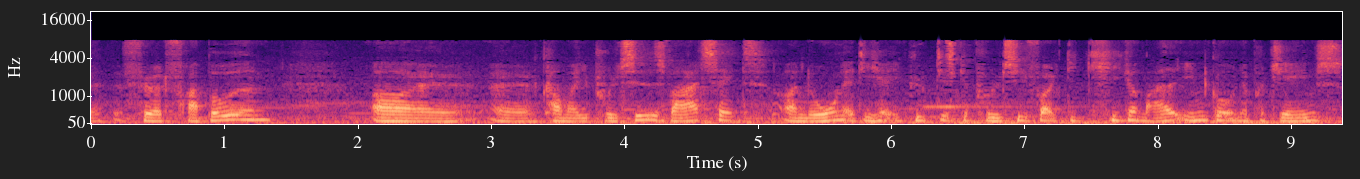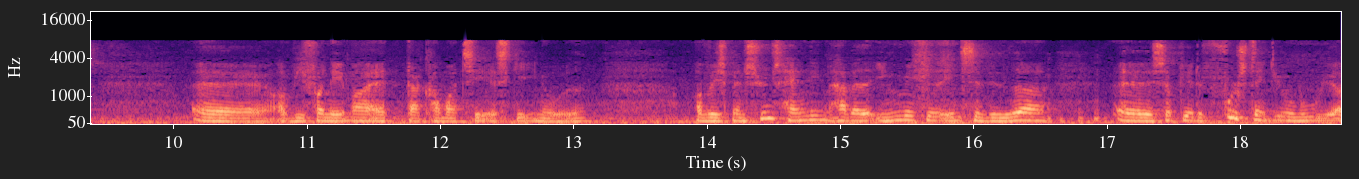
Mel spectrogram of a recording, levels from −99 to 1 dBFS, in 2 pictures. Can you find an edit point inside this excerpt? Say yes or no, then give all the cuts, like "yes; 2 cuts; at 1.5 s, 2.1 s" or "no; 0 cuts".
no; 0 cuts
